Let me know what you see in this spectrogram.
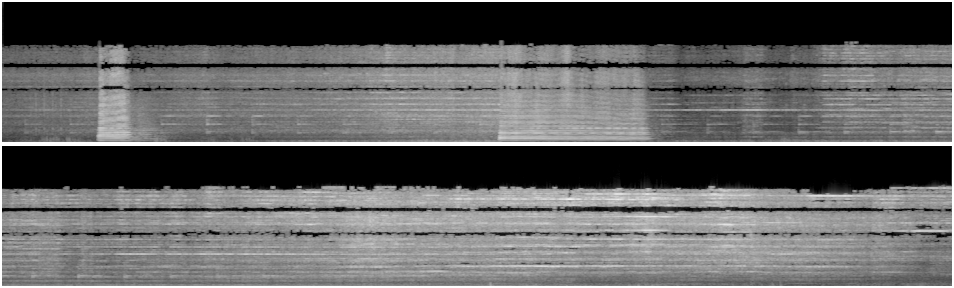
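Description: Tri-Rail diesel-electric locomotive sounding its air horn, a short blast about a second and a half in and a longer two-second blast about eight seconds in. Then the locomotive rumbles past and its double-deck coaches roll by with wheel and rail noise.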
